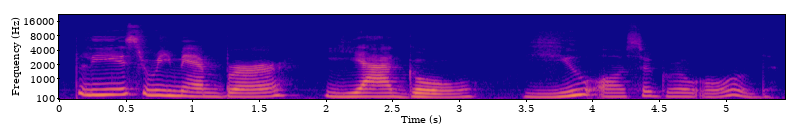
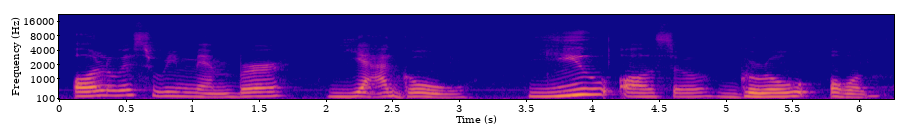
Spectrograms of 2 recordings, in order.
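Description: First: Slow, spelled-out repeat; repeating for the tenth time. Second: Repeating for the tenth time. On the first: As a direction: say it slowly, word by word. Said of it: "Please repeat with me". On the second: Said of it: "Yan, pakiulit lang". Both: Shown as a demonstration.

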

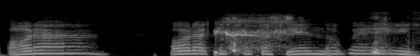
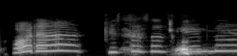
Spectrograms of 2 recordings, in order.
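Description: First: Higher, lightly voiced kid's yell; mock child's yell. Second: Put-on high, loud little boy yelling; child's voice. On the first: Friend asks, he redoes his cousin's shout in a higher voice. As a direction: call it out like a tattling little cousin. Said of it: "cómo gritó". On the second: Cousin catches him kissing, shouted in a kid's voice. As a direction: squeal it like a small boy tattling. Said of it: "era una voz de niño".

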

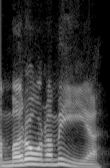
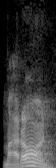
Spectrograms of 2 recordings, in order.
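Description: First: Marona mia with every vowel said out; full Marona mia. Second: Maron with the final vowel dropped, Brooklyn Italian. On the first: Host reads the phrase, Marona mia fully pronounced. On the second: Brooklyn guest corrects the host, Maron said clipped. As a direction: clip it to Maron, no ending. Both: Shown as a demonstration. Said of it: "No, we say Maron".

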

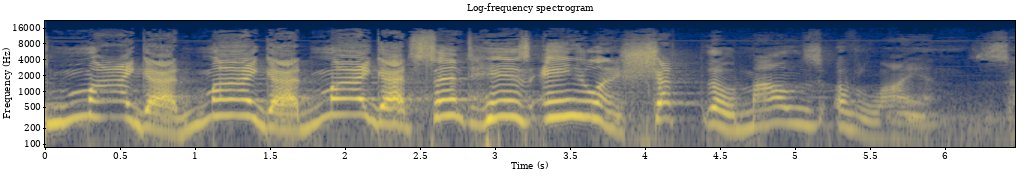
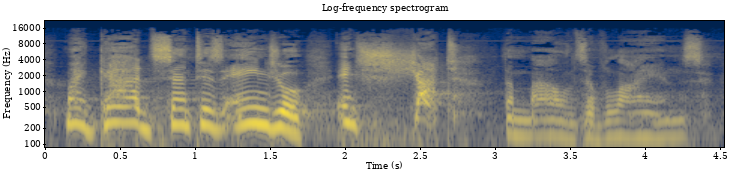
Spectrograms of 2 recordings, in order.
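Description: First: Slow, repeated "my God" with weight on each; emphatic testimony. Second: Said in the usual way. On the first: Shown as a demonstration. Daniel testifying to the king about his God, emphatic and slow. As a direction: stretch out "my God, my God" and lean on it. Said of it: "He says". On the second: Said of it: "first plain reading of the verse".

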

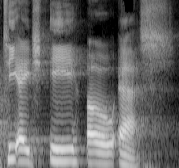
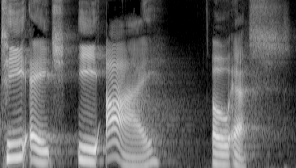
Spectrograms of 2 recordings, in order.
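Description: First: "T H E O S" spelled slowly, letter by letter; spelling out. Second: "T H E I O S" spelled slowly, letter by letter, tailing off low; spelling out. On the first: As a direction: spell "T H E O S" slow and distinct. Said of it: "write down the word theos". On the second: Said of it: "you simply write it out". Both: Shown as a demonstration.

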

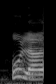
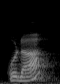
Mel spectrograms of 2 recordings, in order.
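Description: First: Said in the usual way. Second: オラ？ like asking if someone is there; dipping then rising hola. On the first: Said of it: "って言いますよね". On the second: Shown as a demonstration. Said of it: "こう言います、私は".

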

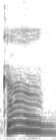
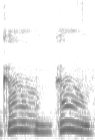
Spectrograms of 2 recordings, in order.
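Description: First: Said in the usual way. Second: Much softer echoing repeats; hushed echo tail. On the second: Shown as a demonstration. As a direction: bounce the word back as a faint echo. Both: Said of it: "the echo repeats only the last word".

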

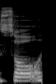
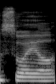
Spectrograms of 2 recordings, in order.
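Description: First: "soul" with a plain long o, no oy glide; soil said like soul. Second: Said in the usual way. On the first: Shown as a demonstration. Poet shows how partner's soil sounds to her, "soul" with long o. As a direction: say "soul" for soil, one smooth vowel. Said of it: "it sounded like soul". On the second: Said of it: "he was actually saying soul".

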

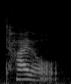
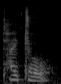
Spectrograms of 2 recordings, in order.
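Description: First: "title" with its second T as D. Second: "title" with both T's crisp; hard T. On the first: Teacher showing American English, "title" with D sound. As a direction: tap "title" like "tidle". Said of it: "also pronounced like a D". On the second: Teacher showing the wrong way, "title" with hard T. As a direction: release the second T in "title". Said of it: "not title". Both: Shown as a demonstration.

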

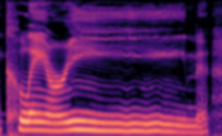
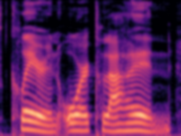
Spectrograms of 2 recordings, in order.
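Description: First: Clarine with a long, drawn-out "-een" ending; wrong name pronunciation. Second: Clarin with a short, light final syllable; own name pronunciation. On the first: Showing the name she never uses, Clarine said with a long "-een". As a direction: stretch the last syllable of Clarine into "eeen". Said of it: "introduced myself to be Clarine". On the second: Introducing herself by her real name, Clarin with a short ending. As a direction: say Clarin and Claren without any long "-een". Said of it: "I have always said". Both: Shown as a demonstration.

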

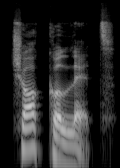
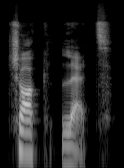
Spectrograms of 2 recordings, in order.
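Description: First: "chocolate" as chok-o-LET, three syllables; mistaken Spanish-influenced pronunciation. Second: "chocolate" slowly as CHOK, pause, LET; corrected English pronunciation. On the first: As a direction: keep the second o in English "chocolate". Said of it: "caer en la costumbre de decir". ("chocolate" mal dicho en inglés: chok-o-let) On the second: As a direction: drop the second o in "chocolate", two low syllables. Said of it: "la segunda O la eliminamos". ("chocolate" en inglés, lento: chok, let) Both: Shown as a demonstration.

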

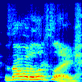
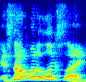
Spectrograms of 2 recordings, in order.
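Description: First: High, guilty squeak; mock caught excuse. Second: High, hurried excuse; mock caught excuse. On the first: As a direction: plead it's not what it looks like. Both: Caught guy squeaking his denial to his stepmom.

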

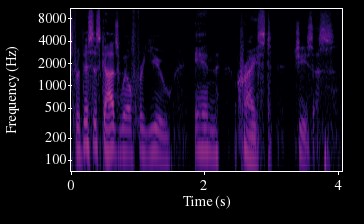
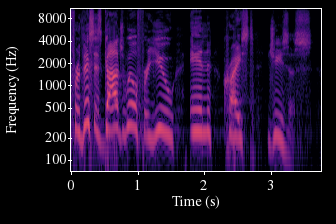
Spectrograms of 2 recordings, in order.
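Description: First: Quiet and slow, letting the verse settle; soft slow scripture reading. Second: Loud, high and slow, each word weighed; slow climactic preaching. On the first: Pastor rereading the verse to the church, soft and slow. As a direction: read it gently as a closing thought. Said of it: "verse read again, softly". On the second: Pastor proclaiming God's will to the church, slow loud preaching. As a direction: land the verse like a verdict. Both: Acted.

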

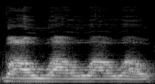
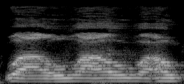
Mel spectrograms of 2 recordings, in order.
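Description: First: Loud, sustained mimicked wails; drawn-out mock yelling; imitated screaming. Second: Loud, monotone mimicked robot; a hint of robotic monotone, drawn out; robotic doll voice. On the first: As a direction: imitate repeated screams at full volume. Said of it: "ela não tá a gritar isto". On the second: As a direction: imitate a toy doll echoing screams. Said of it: "ouves uma voz robótica do outro lado".

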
